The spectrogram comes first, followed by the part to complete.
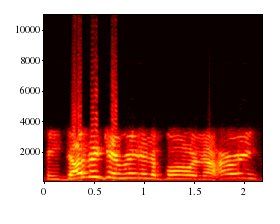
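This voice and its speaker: Old guy in his 80s calling in on a phone, high thin voice, keeps pushing his point. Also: fairly quick, sharp tone. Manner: insistent, rambling, frustrated fan. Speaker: caller. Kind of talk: radio call-in. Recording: tinny phone line.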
